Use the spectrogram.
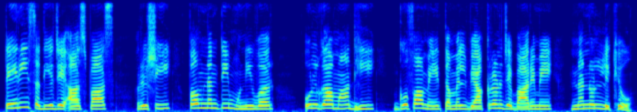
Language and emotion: Sindhi, neutral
